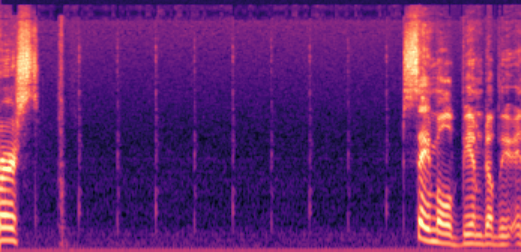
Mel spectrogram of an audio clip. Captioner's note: indicator clicking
